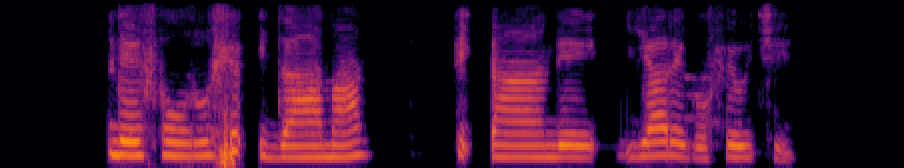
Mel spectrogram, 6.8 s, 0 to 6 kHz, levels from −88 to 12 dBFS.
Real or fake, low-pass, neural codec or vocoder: fake; 5.4 kHz; codec, 44.1 kHz, 7.8 kbps, Pupu-Codec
